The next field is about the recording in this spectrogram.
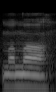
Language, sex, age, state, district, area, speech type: Sanskrit, male, 18-30, Karnataka, Bangalore Urban, rural, spontaneous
